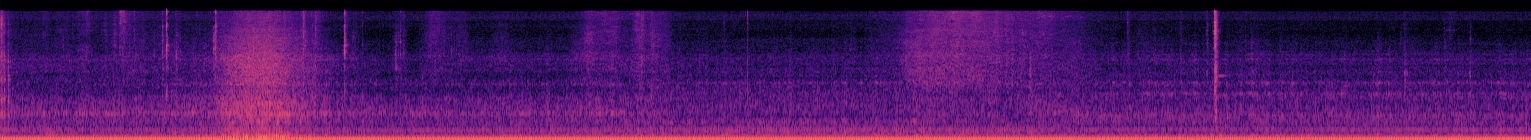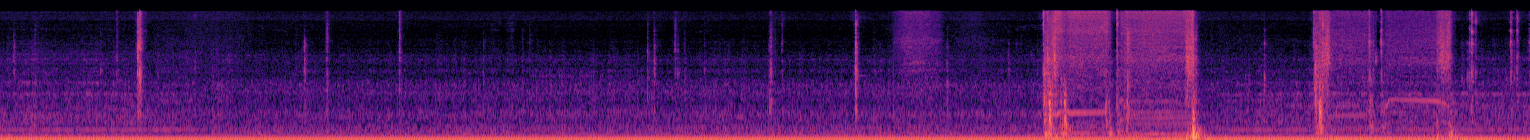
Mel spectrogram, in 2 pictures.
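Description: Hyundai Avante's cabin with a steady low hum from the car. Near the end the power window motor runs for about a second and the glass stops with a sharp thump, then the motor runs again briefly.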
